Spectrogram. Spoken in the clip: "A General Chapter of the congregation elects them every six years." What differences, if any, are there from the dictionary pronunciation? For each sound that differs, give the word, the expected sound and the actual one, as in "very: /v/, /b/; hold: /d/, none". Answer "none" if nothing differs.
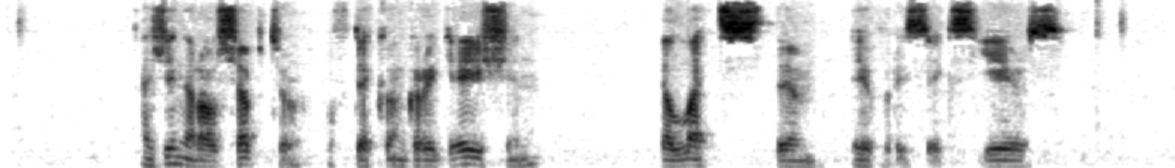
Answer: chapter: /tʃ/, /ʃ/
